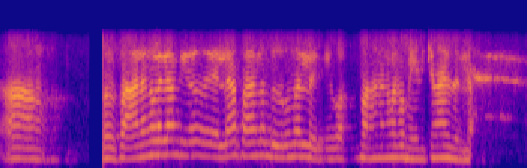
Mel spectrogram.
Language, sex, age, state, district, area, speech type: Malayalam, female, 45-60, Kerala, Kottayam, rural, conversation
